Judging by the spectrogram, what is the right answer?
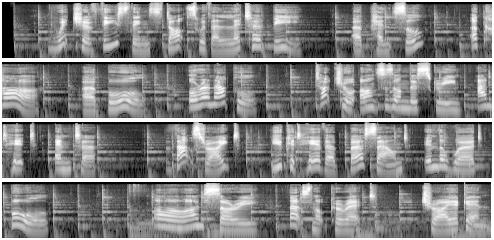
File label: eLearning young kids script spelling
